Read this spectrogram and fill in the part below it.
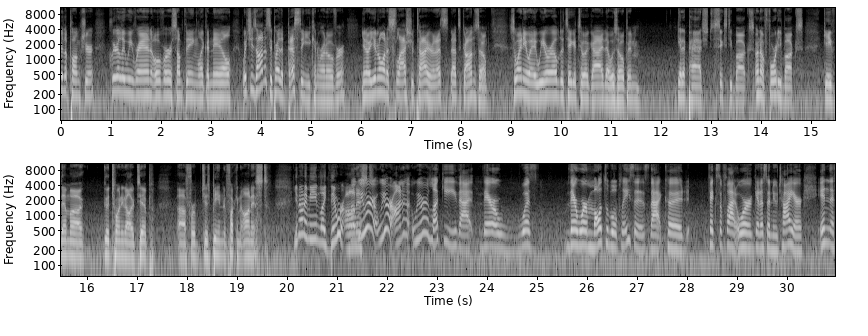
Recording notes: This episode was recorded on Route 73 eastbound.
